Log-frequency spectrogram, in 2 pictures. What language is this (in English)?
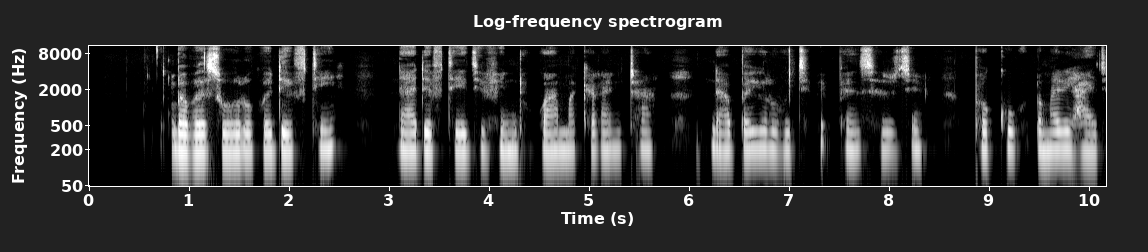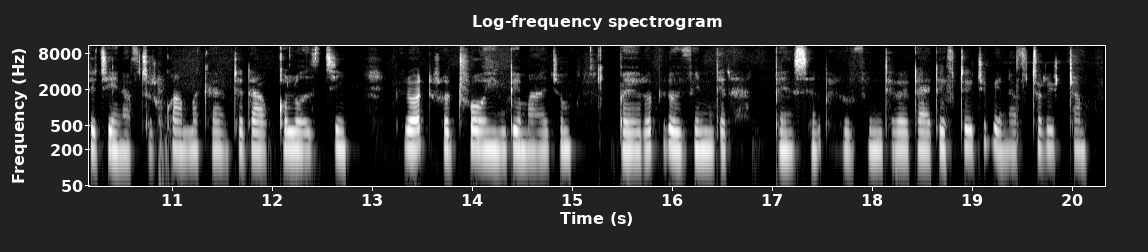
Fula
